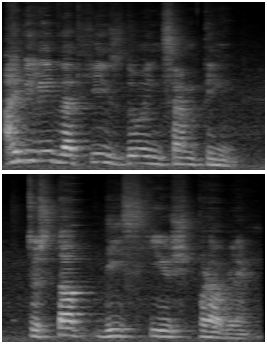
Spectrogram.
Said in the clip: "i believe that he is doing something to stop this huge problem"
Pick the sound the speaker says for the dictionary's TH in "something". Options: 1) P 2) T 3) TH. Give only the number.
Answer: 2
